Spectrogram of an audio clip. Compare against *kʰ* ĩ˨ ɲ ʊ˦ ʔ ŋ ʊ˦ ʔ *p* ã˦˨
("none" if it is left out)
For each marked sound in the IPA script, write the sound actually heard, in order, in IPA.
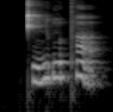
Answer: kʰ, pʰ

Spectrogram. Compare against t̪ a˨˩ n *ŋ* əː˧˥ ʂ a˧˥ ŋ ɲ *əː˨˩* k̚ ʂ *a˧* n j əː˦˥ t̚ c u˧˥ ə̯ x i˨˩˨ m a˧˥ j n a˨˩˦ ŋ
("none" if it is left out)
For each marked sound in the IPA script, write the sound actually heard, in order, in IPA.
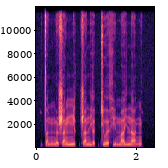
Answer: ŋ, əː˦˥, a˧˥

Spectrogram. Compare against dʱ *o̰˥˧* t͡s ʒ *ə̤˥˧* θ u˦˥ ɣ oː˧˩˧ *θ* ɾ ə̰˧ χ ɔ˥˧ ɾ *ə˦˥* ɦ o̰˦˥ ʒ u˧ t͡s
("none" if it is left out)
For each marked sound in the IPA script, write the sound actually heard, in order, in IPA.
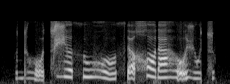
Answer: o̰˧˩˧, ə˥˧, θ, a˦˥

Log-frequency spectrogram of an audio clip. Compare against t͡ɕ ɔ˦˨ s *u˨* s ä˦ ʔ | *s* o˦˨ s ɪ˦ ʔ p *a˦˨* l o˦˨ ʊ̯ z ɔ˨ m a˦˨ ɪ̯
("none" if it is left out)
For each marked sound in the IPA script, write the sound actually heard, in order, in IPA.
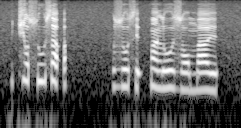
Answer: u˦, z, ã˦˨

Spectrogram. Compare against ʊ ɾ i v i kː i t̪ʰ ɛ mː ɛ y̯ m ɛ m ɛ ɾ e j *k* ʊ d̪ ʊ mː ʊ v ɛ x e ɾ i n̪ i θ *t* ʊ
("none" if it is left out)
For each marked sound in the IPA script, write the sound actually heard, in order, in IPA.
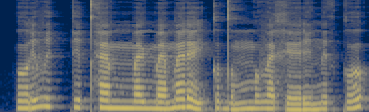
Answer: k, k

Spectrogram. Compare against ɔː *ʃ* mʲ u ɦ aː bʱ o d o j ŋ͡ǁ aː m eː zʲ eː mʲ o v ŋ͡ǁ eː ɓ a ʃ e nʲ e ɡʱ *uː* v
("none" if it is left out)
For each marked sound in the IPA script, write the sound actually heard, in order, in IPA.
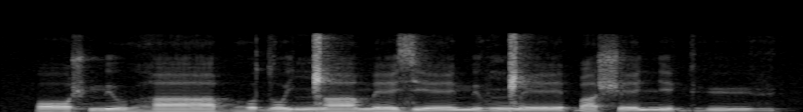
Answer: ʃ, yː

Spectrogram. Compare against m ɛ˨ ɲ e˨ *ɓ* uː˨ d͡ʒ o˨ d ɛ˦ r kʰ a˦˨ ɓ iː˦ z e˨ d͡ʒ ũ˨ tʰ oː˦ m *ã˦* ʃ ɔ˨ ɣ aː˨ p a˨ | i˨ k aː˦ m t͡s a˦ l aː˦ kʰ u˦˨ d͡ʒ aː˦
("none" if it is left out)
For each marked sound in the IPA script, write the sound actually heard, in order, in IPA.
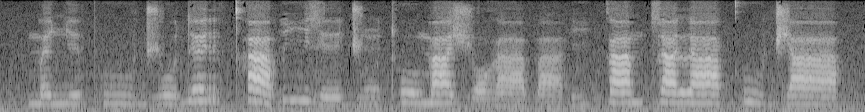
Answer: pʰ, a˦

